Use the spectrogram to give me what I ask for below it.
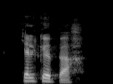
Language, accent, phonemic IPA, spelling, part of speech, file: French, France, /kɛl.k(ə) paʁ/, quelque part, adverb, LL-Q150 (fra)-quelque part.wav
- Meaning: 1. somewhere 2. in a way, in a sense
